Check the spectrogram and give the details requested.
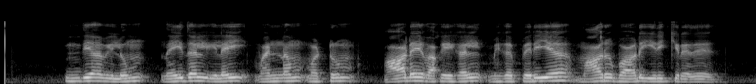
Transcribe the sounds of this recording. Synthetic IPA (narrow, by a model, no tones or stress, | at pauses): ɪnd̪ɪjaːʋɪlɯmnɐɪðɐlɪlɐɪʋɐɳːɐmːɐʈrɯm | ʔaːɽɐɪʋɐɣɐɪɣɐɭmɪɣɐpːɛɾɪjɐmaːrɯbaːɽɯɪɾɯkːɪrɐðɯ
